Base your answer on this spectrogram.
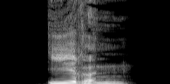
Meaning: inflection of Ihr: 1. accusative masculine singular 2. dative plural
- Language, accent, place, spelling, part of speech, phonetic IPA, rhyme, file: German, Germany, Berlin, Ihren, proper noun, [ˈiːʁən], -iːʁən, De-Ihren.ogg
